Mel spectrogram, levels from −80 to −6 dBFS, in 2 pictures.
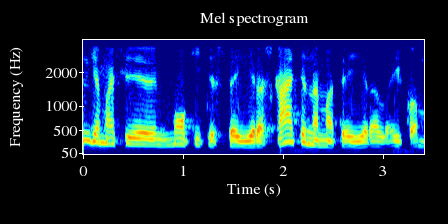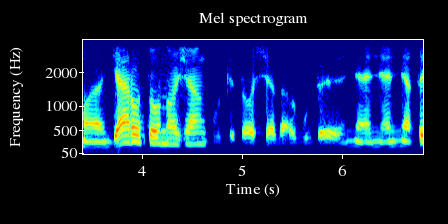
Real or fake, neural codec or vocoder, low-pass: real; none; 3.6 kHz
